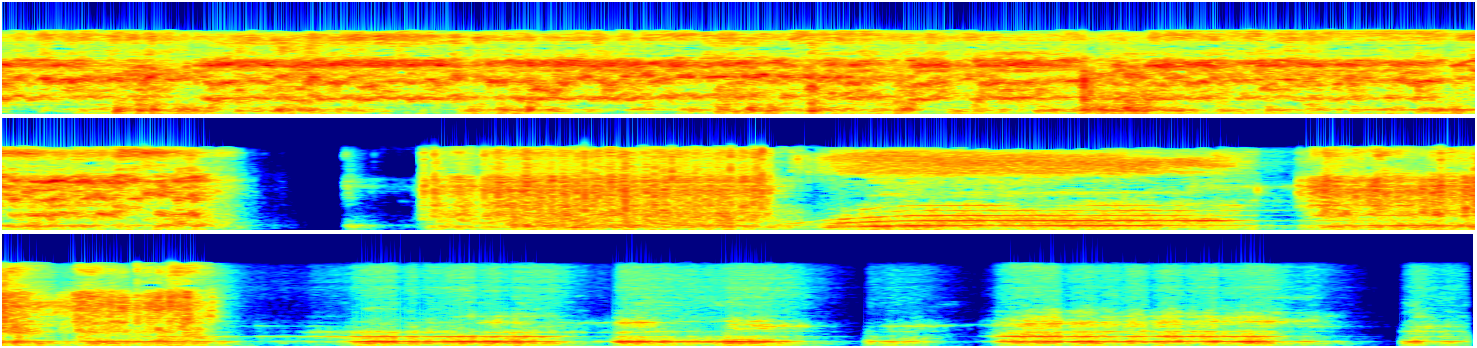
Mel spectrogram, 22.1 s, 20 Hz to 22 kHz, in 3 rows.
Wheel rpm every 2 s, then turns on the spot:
160, 160, 160, 160, 40, 10, 10, 20, 0, 0, 0.
10-12 14-16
